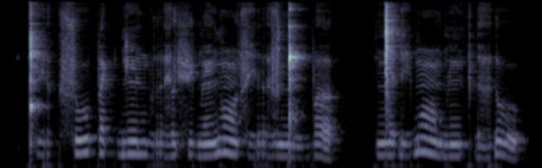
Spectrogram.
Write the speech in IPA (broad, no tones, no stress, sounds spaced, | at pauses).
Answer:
ǃʰ i̤ ɾ ə̤ k s u p ɛ k ɡ ĩ m ṳ r ɛ̤ l fʲ ə b ẽ ɡ õː s i̤ r ə̤ z ŋ͡ǃ ṳ b ʌ | ŋ͡ǀ ɪ ɗ i̤ b õː b ĩː k ɗ ə̤ ɗ u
